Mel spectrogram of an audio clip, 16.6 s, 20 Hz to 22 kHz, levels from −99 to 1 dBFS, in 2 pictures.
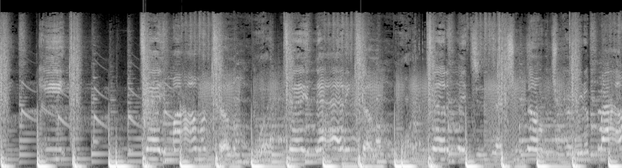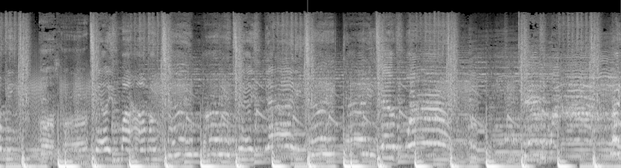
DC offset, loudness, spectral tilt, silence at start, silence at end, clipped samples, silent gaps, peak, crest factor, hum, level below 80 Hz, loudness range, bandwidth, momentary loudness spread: under 0.1%; -11 LUFS; -5 dB/octave; 0 s; 0 s; under 0.1%; none; 0 dBFS; 10 dB; none; -10 dBFS; 1 LU; 16 kHz; 4 LU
